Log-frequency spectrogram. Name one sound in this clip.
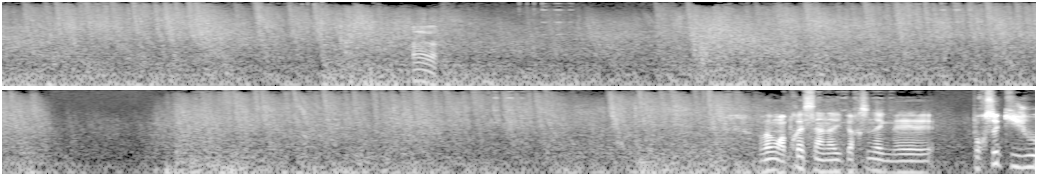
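Game weapons fire and explosions rumble in rapid bursts.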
